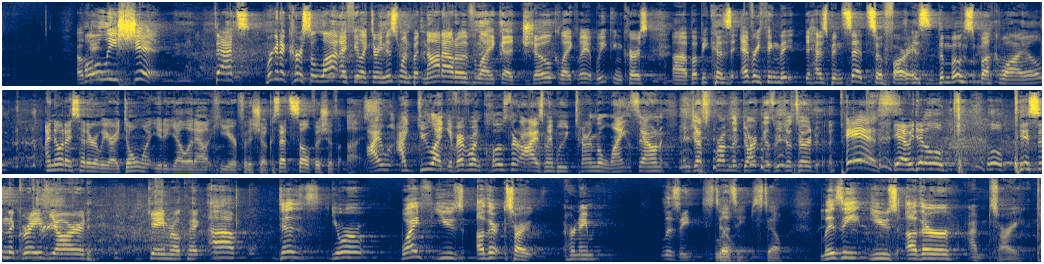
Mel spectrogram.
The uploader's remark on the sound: San Francisco was kind enough to have us come down for a visit and do a live show for them at The Warfield last weekend.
